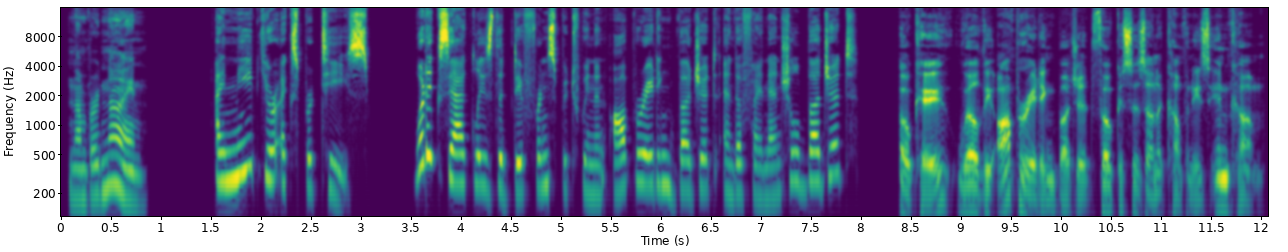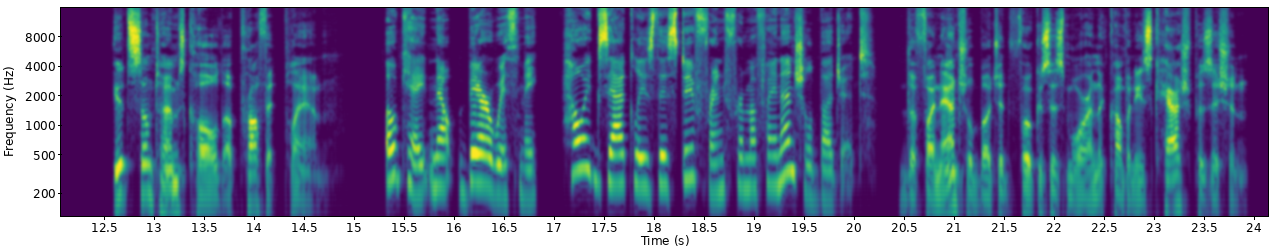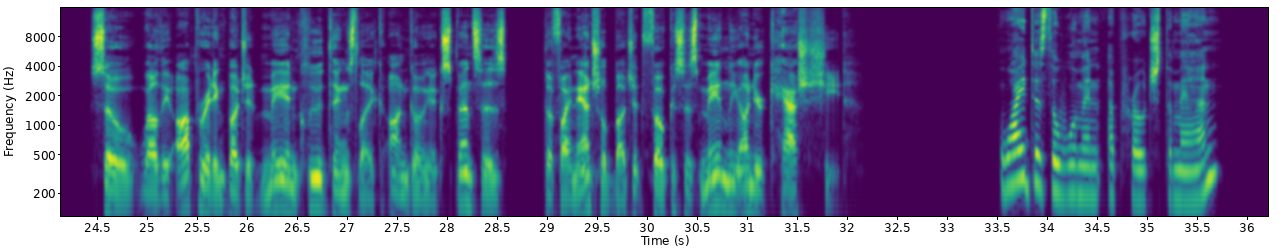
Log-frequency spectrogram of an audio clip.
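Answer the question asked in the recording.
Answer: To ask him about the difference between an operating budget and a financial budget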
